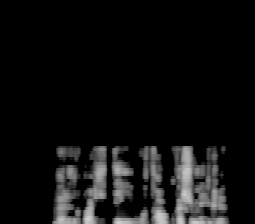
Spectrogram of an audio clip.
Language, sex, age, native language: Icelandic, male, 20-29, Icelandic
